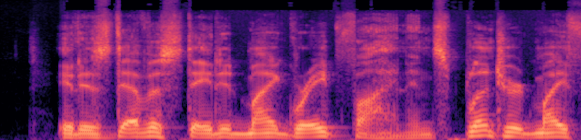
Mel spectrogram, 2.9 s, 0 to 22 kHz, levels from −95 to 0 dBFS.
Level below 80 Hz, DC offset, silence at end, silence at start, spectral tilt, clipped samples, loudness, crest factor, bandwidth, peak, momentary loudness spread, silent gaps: -44 dBFS; under 0.1%; 0 s; 0.3 s; -4 dB/octave; under 0.1%; -19 LUFS; 12 dB; over 20 kHz; -8 dBFS; 5 LU; none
